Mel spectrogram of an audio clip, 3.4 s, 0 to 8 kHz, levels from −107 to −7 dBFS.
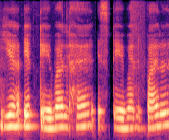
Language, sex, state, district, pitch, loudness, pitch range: Hindi, female, Chhattisgarh, Raipur, 195 Hz, -16 LUFS, 180-205 Hz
